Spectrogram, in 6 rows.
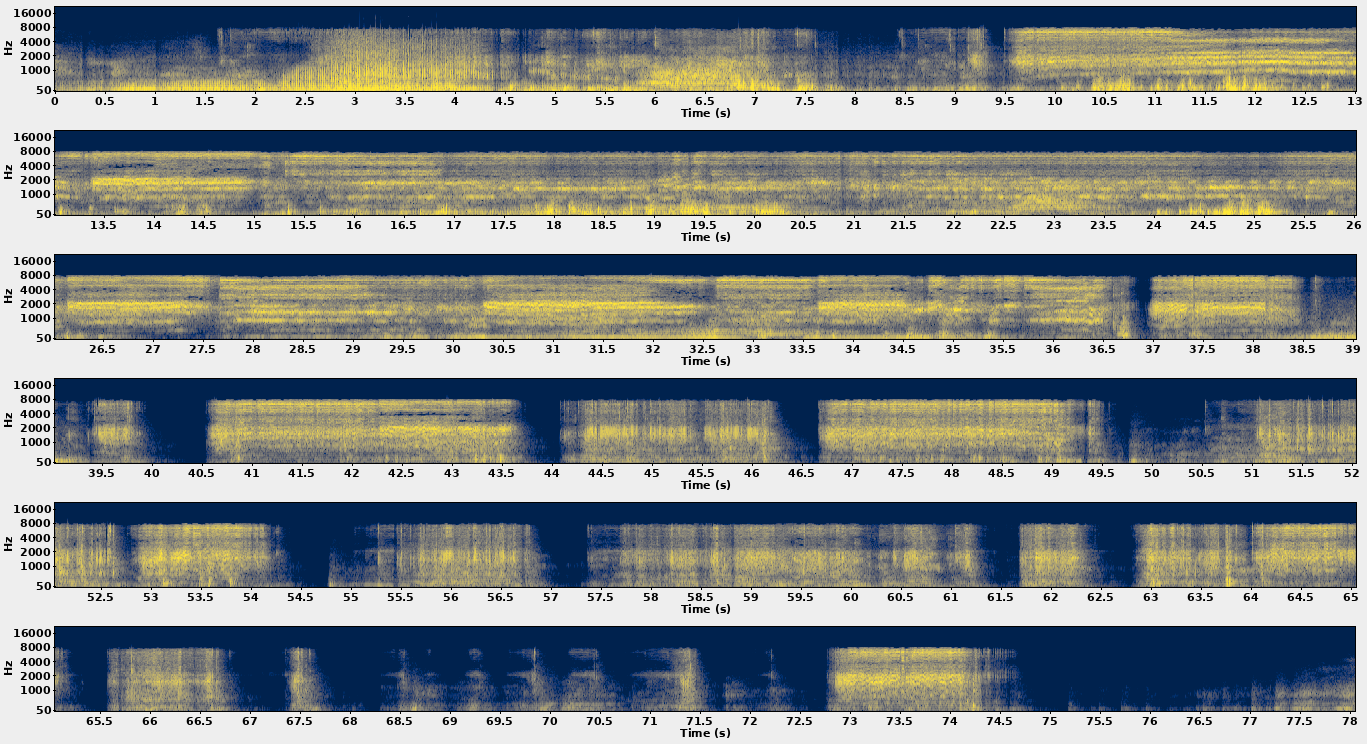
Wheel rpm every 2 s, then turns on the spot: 0, 10, 20, 20, 30, 110, 120, 120, 110, 110, 120, 120, 120, 110, 120, 110, 110, 110, 70, 20, 70, 80, 20, 70, 60, 20, 50, 10, 10, 30, 20, 20, 40, 10, 0, 0, 50, 10, 0.
2-6 38-40 44-46 50-52 54-56 58-62 64-66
